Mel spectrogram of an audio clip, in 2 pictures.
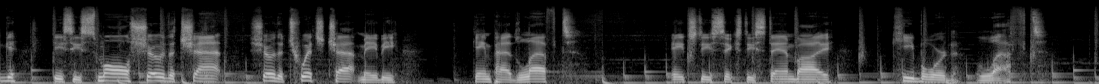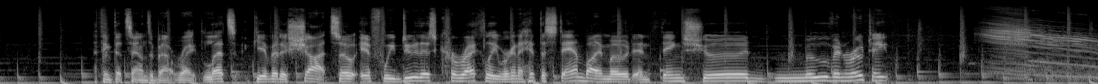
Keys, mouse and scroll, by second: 0.4 click, 1.6 click, 3.6 click, 5.3 click, 7.4 click, 7.4 right click.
